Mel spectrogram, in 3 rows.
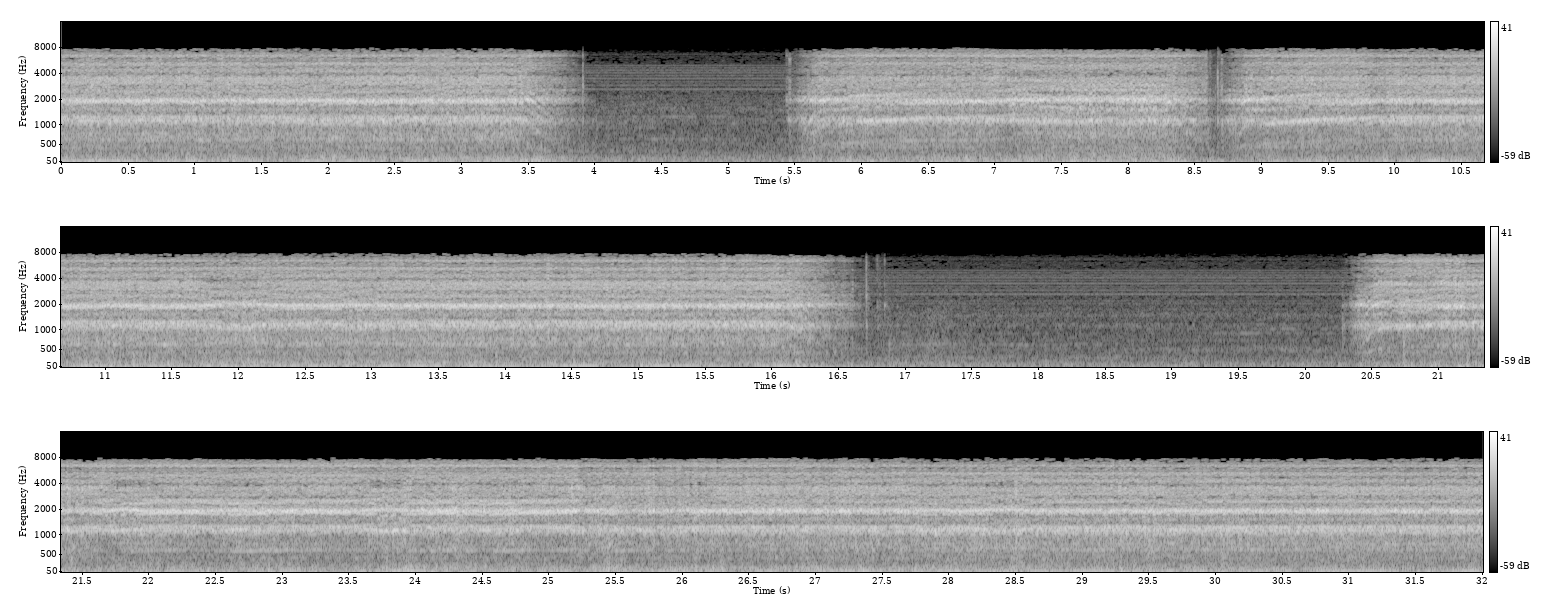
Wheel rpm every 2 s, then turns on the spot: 160, 140, 20, 150, 120, 160, 160, 160, 40, 0, 100, 160, 160, 160, 160, 160.
none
